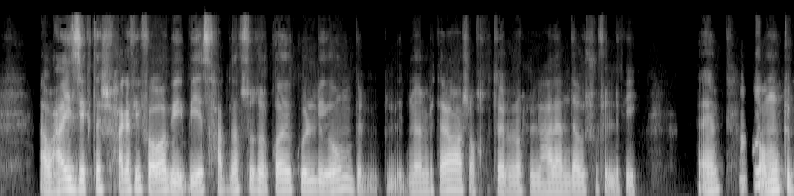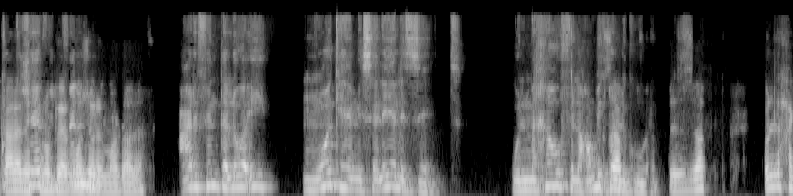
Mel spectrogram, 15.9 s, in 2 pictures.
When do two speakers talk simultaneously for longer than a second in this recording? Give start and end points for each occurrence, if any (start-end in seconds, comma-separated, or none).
7.6-9.0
